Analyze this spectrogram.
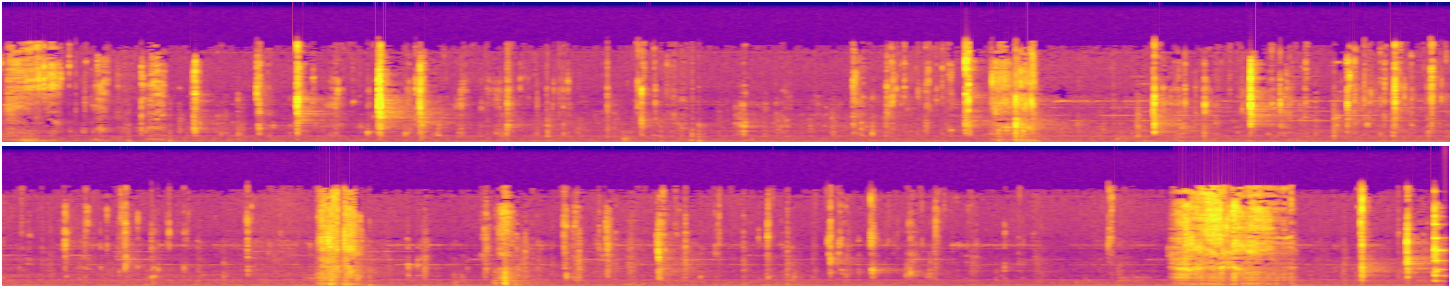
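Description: A person eating noodle soup up close: chewing, light clicks of a metal spoon and chopsticks against a ceramic bowl, and three louder slurps from the spoon about eight seconds apart. A faint steady hum runs underneath.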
